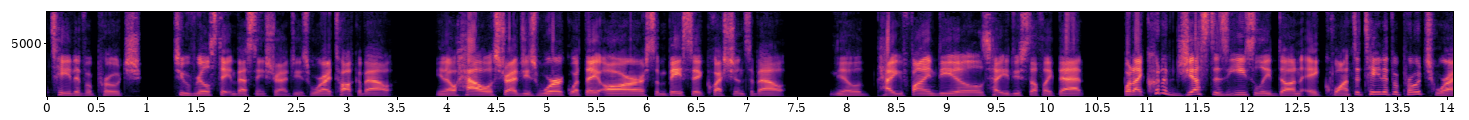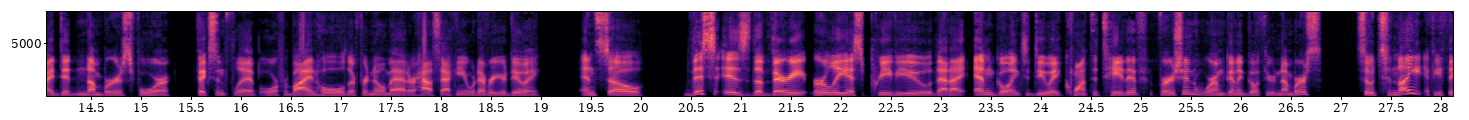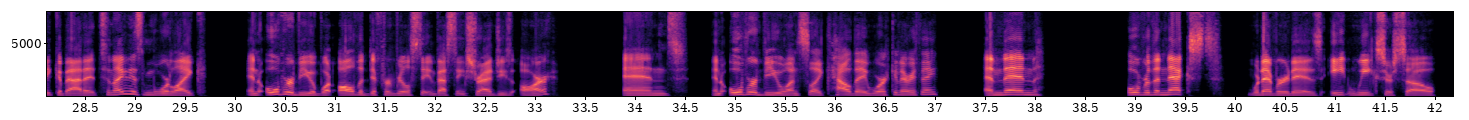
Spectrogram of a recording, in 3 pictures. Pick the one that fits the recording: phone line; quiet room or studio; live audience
live audience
